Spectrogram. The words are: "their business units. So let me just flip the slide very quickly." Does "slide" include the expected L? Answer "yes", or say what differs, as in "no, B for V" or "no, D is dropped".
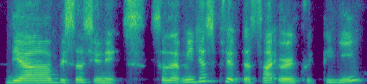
no, L is dropped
